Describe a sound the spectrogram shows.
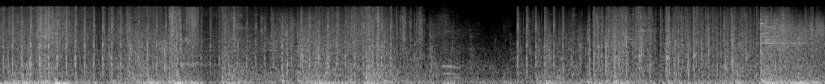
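A gun fires rapid bursts of shots.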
